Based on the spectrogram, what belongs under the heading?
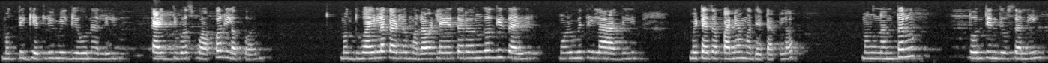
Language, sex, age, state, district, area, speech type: Marathi, female, 30-45, Maharashtra, Nagpur, urban, spontaneous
